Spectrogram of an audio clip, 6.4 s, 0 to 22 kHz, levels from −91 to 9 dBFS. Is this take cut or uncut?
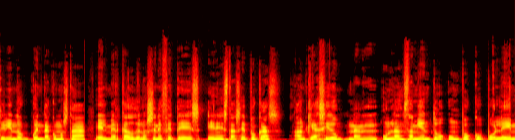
cut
